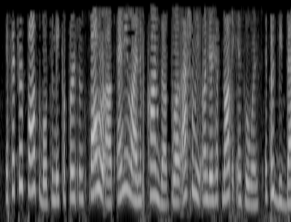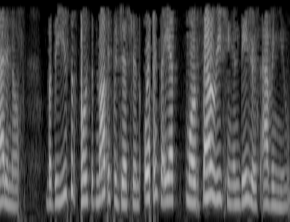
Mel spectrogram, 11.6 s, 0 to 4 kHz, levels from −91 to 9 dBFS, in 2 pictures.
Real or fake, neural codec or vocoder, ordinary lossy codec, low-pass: fake; codec, 16 kHz, 2 kbps, FunCodec, trained on LibriTTS, 25 frames a second; MP3, 16 kbps; 3.6 kHz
